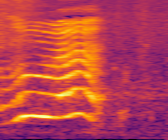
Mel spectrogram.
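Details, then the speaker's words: Teething baby boy crying briefly after falling over onto his side: a single short wail that rises and then falls; an ordinary infant cry. "Sorry, sweetie, I know you hate it when you fall over. You fell on his side, he's like, ah."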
